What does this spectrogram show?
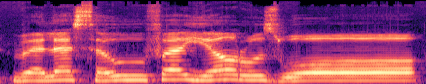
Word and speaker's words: يَرْضَىٰ: وَلَسَوْفَ يَرْضَىٰ، را کو پر پڑھیں گے اور زوات کا تلفظ پر پڑھنے کے ساتھ ساتھ کھڑی زبر بھی ادا کریں گے.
